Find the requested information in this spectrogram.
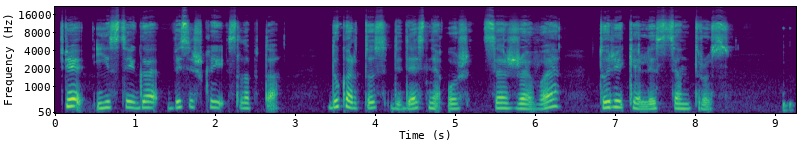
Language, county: Lithuanian, Vilnius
